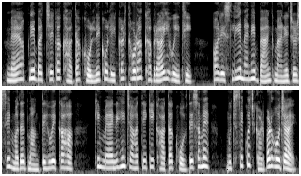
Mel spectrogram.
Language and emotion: Hindi, fearful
